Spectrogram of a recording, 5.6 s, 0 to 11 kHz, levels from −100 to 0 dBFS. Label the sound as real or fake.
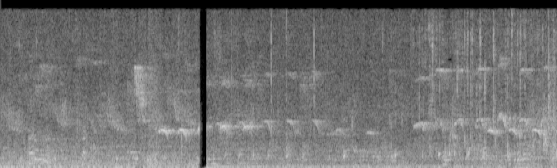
real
